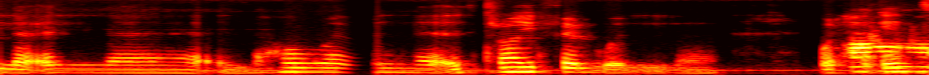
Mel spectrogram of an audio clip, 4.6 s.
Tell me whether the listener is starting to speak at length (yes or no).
no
